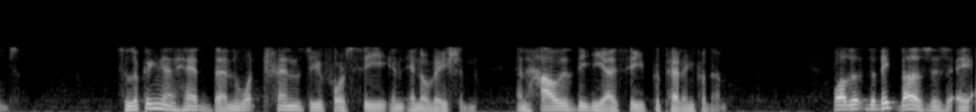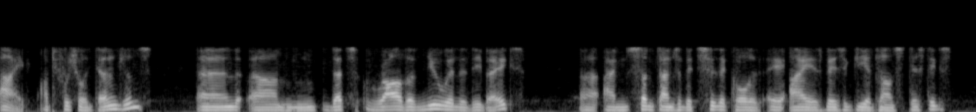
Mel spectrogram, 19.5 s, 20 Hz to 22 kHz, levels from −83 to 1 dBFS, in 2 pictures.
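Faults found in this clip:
G.723.1 codec, whole clip. Speech muffled and hoarse, consonants smeared. Nothing above about 3.8 kHz, so the top end is just gone. Damage is heavy. The grainy, slow-updating voice model fits the 6.3 kbit/s mode. It packs speech into 30 ms frames and can't track fast consonant changes, hence the blur. Probably a narrowband G.723.1 leg somewhere in the path. Worth checking codec negotiation.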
